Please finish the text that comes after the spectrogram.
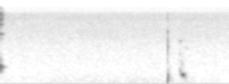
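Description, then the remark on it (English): Shiloh, a puppy about two months old, gives a tiny squeak: a quick soft pop followed right after by a short, thin chirp, both faint against an otherwise quiet background with no talking. “Oh, he squeaked.”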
